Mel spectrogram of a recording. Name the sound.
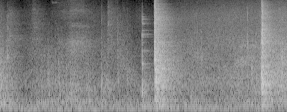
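door being opened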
